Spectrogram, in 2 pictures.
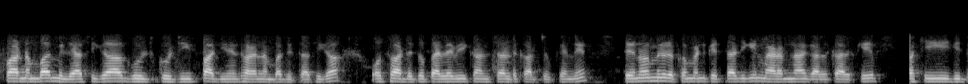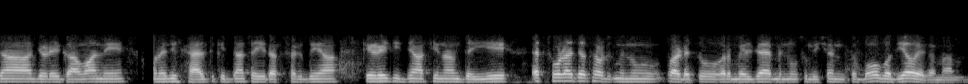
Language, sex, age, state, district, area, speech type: Punjabi, male, 30-45, Punjab, Ludhiana, urban, conversation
